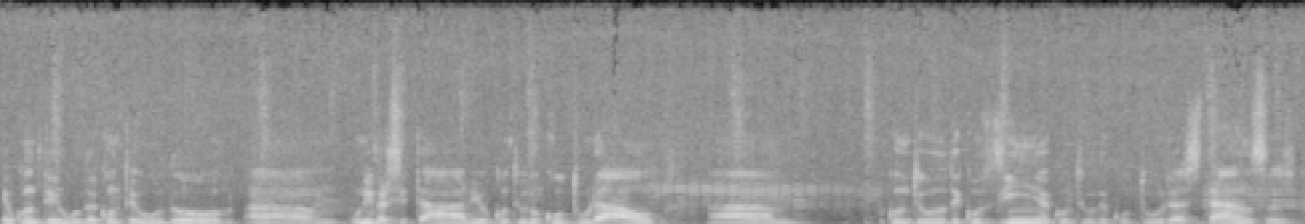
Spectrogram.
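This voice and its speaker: A man with a Venezuelan accent and native Spanish, answering interview questions conversationally in halting speech, searching for words. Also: fairly low pitch, fairly even intonation, dark tone. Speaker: interview guest, media executive.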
